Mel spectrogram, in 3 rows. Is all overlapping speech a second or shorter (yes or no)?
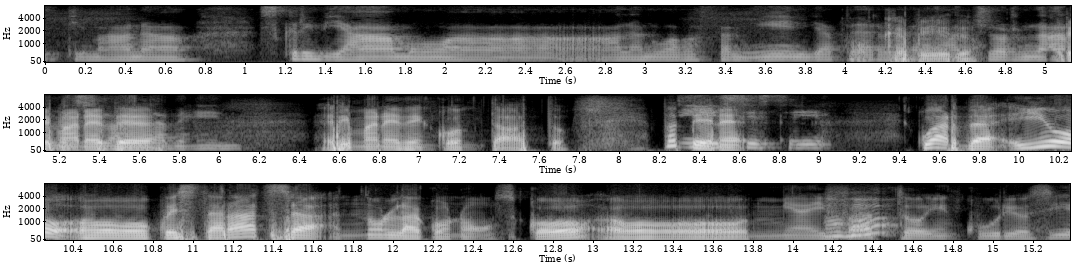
no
